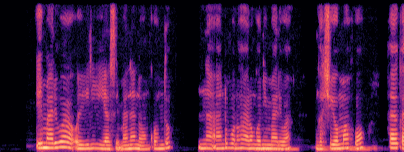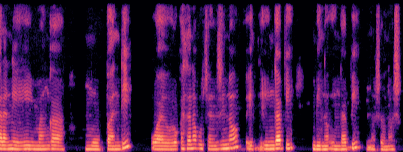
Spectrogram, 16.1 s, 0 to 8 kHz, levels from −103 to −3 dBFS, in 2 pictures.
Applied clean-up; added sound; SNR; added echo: none; none; none; none.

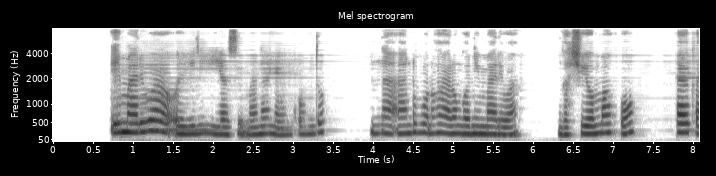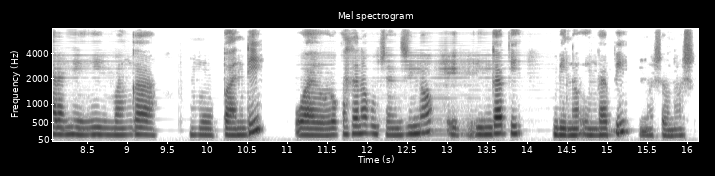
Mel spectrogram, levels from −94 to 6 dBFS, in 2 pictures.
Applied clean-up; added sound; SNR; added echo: neural mask model DeepFilterNet 3.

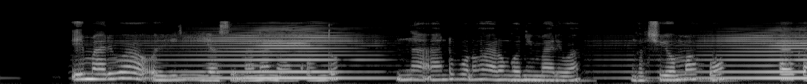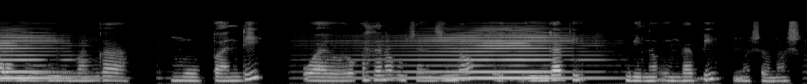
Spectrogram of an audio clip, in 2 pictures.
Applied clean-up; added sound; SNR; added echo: neural mask model RNNoise.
